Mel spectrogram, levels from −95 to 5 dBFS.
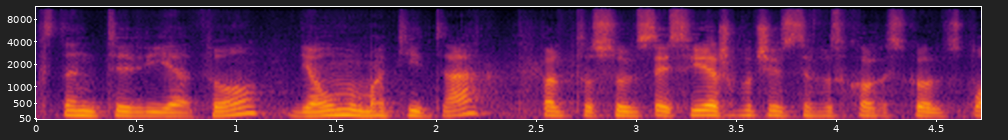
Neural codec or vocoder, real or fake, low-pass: codec, 16 kHz in and 24 kHz out, 0.6 kbps, FocalCodec, streaming, 2048 codes; fake; 10.8 kHz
